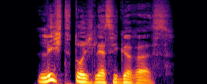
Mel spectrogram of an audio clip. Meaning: strong/mixed nominative/accusative neuter singular comparative degree of lichtdurchlässig
- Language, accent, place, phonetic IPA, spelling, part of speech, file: German, Germany, Berlin, [ˈlɪçtˌdʊʁçlɛsɪɡəʁəs], lichtdurchlässigeres, adjective, De-lichtdurchlässigeres.ogg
